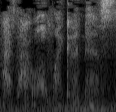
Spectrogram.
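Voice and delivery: soft, breathy, shocked inner whisper.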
